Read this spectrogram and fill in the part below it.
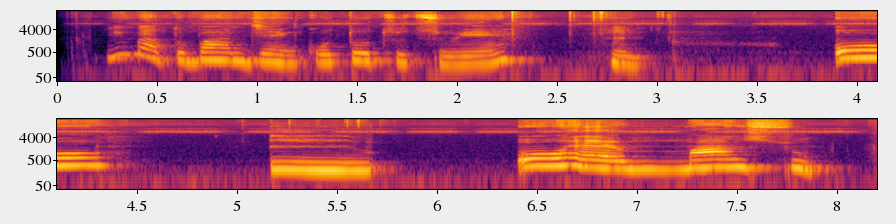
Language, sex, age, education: Yoruba, female, 15-29, tertiary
